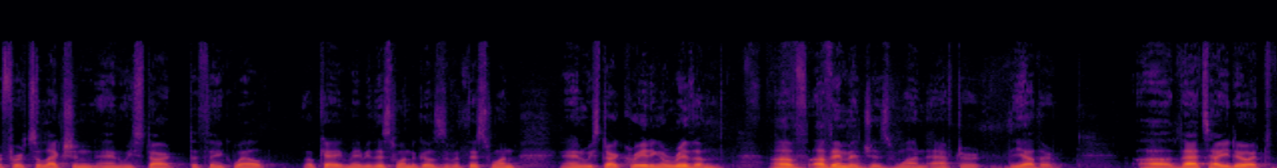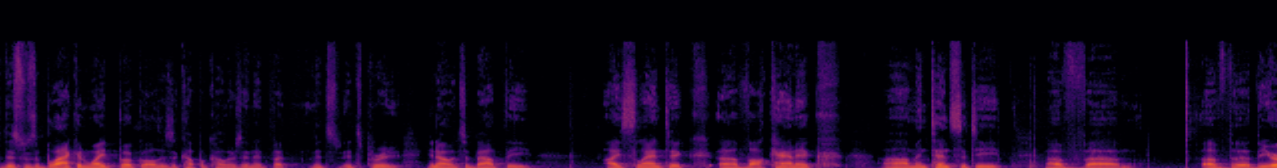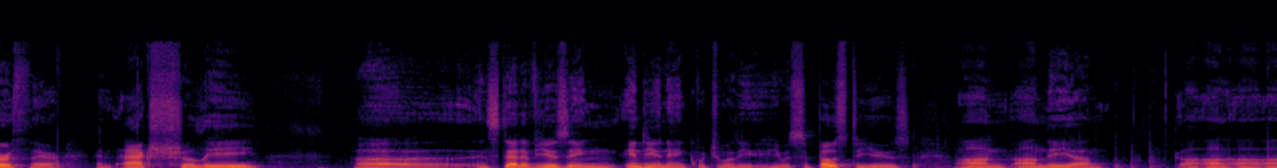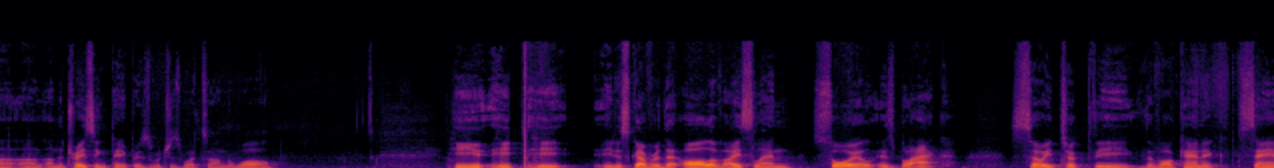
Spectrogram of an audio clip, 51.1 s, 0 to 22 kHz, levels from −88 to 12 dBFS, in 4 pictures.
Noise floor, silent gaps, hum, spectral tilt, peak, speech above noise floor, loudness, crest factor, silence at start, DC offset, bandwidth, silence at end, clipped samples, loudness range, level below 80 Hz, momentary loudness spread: -68 dBFS; none; none; -7.5 dB/octave; -8 dBFS; 39 dB; -30 LUFS; 22 dB; 0 s; under 0.1%; 17 kHz; 0 s; under 0.1%; 9 LU; -56 dBFS; 15 LU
